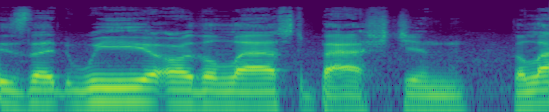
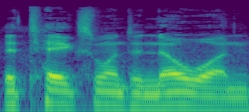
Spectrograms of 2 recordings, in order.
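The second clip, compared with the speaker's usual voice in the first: ordinary delivery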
